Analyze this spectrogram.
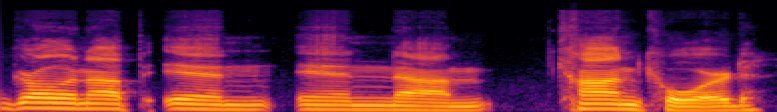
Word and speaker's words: Concord: up in in um concord you said concord that's correct not conquered it is concord when you're important what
